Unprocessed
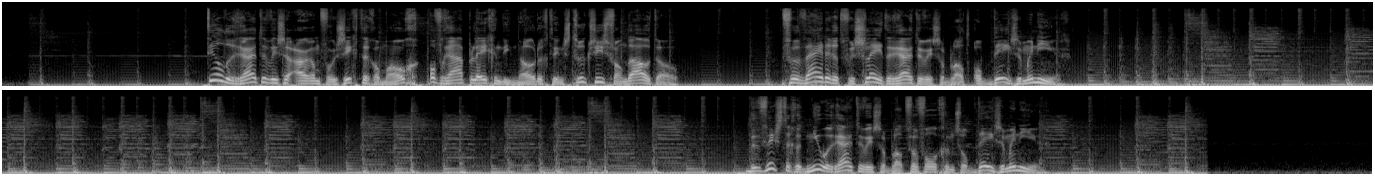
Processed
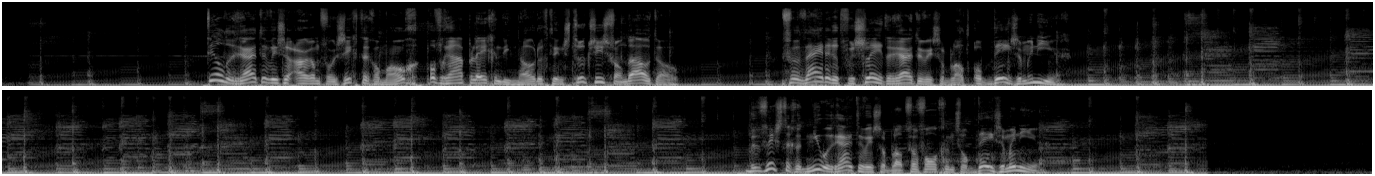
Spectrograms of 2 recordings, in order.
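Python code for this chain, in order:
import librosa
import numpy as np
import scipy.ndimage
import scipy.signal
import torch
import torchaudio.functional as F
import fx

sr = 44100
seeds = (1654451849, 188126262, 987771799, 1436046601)

y = fx.spec_ripple(x, sr, per_octave=0.72, drift_hz=0.72, depth_db=8)
y = fx.spec_box(y, sr, start_s=10.23, length_s=0.23, low_hz=260.0, high_hz=1600.0, gain_db=-12)
y = fx.peak_eq(y, sr, hz=670.0, db=11.0, octaves=0.5, at=(22.27, 24.49))
y = y * 10.0 ** (-6.5 / 20.0)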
